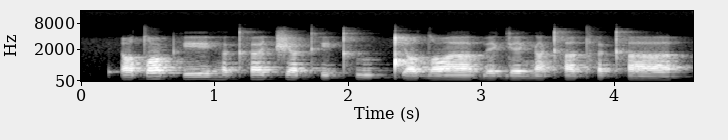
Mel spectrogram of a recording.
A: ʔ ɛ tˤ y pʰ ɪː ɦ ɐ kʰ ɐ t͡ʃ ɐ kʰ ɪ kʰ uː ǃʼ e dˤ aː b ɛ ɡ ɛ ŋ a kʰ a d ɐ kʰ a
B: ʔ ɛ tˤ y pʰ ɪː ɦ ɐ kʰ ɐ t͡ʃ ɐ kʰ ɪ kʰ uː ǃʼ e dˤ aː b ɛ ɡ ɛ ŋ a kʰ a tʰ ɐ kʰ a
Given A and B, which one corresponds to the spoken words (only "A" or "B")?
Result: B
